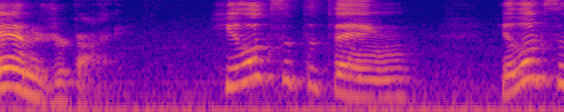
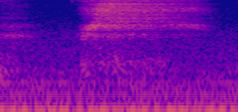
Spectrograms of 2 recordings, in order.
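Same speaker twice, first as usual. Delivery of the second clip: breathy cat hiss, no voice; imitated cat hiss; 13 dB quieter than usual. Showing how the cat hissed at the child, breathy hiss. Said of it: "and hissed".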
